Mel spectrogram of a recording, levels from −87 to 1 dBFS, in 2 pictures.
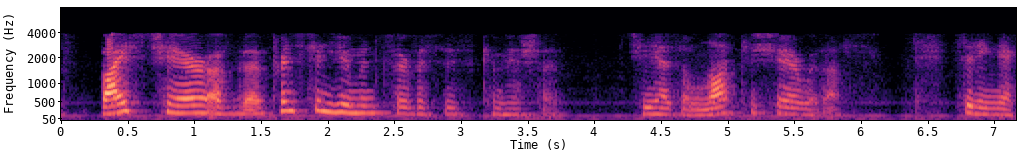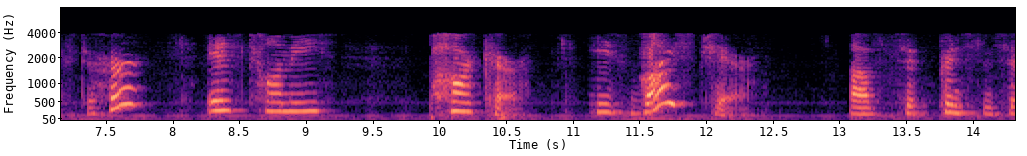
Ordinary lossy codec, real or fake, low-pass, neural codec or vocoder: AAC, 16 kbps; real; 7.2 kHz; none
